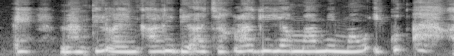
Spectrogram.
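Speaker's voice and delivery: imitating an eager elderly mother. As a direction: play mom keen to come back. Mother asks to come again.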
